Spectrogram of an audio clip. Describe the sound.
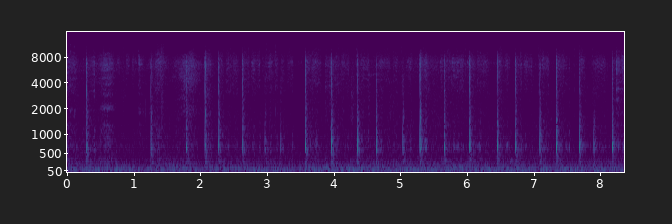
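A line being drawn on a board gives a faint, steady series of many small ticks and scratches, evenly spaced and fairly quick. They sit over a low background noise with no voices.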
